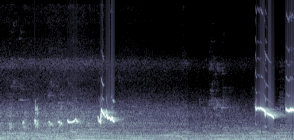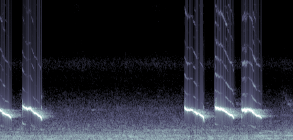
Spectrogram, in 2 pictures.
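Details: Sooty-headed bulbul singing in its natural voice, used to draw wild bulbuls: soft notes at the start, then two series of three clear whistles, each note sliding down, the series about three seconds apart.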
